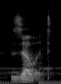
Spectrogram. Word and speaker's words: zealot: And it's a completely differently pronounced word.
